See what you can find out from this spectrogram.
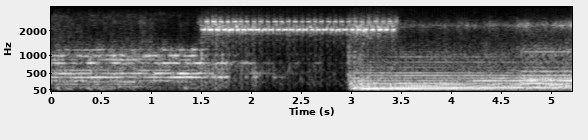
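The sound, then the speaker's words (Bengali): A telephone rings for an incoming call, giving a bright, pulsing electronic ring tone that lasts about two seconds over a continuous background sound, then stops. “বিয়ে করার পরপরই আলেকে phone করে খবরটা জানিয়েছিল Rommel.”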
